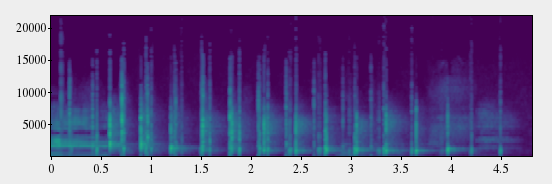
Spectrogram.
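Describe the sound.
A small group of four people claps for their sound technician for several seconds, sharp irregular hand claps overlapping at a quick, uneven pace, with a brief harmonic tone or voice at the very start.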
